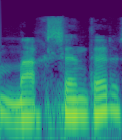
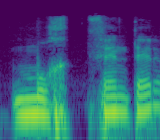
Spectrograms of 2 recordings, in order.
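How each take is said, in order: First: The vowel in 'Mug' is an open 'uh'. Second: The vowel in 'Mug' is a rounded 'oo'.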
